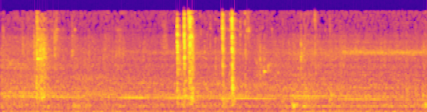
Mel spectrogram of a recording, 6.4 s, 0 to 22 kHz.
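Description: JR Shikoku 7000 series electric railcar running along the track, heard from inside at the front of the car: a steady rumble with a faint steady motor tone, broken by a few sharp clicks and clacks, several of them close together near the middle.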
